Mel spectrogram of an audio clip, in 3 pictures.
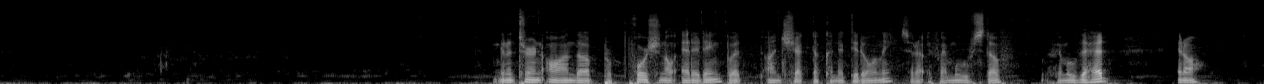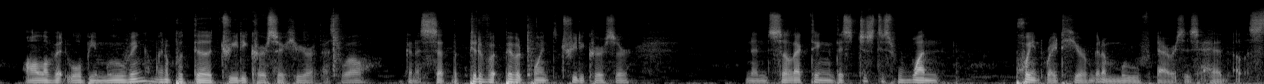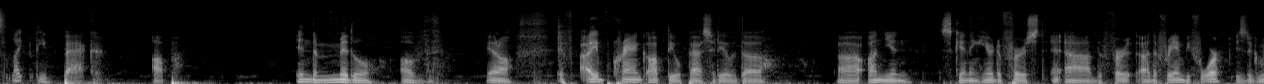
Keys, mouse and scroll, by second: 3.0 g, 4.0 right click, 5.2 click, 6.8 click, 7.1 click, 7.7 click, 8.8 g, 10.1 right click, 10.5 g, 11.5 right click, 12.7 shift+middle click, 13.6 shift+middle click, 14.8 click, 16.5 ., 17.4 click, 19.0 r, 19.7 right click, 20.6 right click, 21.0 right click, 23.0 r, 25.5 right click, 26.0 r, 28.4 click, 31.3-34.9 drag, 35.4-35.9 shift+middle drag.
